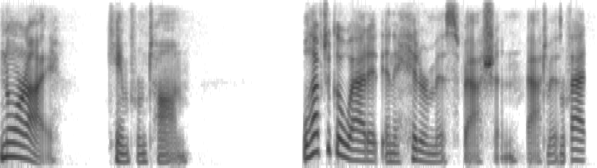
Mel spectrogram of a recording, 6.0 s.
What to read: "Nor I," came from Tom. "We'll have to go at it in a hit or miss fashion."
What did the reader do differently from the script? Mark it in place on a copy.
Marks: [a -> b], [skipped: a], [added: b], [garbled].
"Nor I," came from Tom. "We'll have to go at it in a hit or miss fashion." [garbled]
